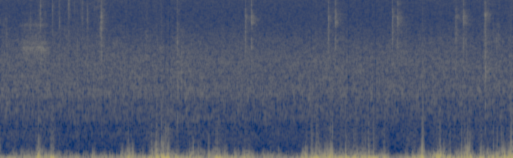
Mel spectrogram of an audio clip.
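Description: Typing on a computer keyboard with mouse clicks, the keystrokes coming through as dull, uneven thumps over a steady low rumble.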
